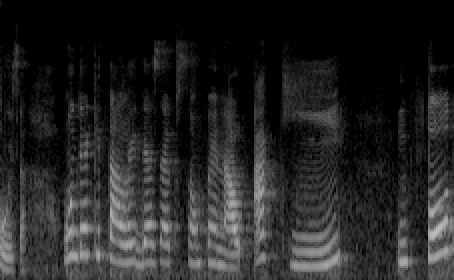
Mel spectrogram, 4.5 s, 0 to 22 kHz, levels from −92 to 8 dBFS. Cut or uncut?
uncut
